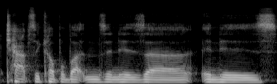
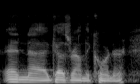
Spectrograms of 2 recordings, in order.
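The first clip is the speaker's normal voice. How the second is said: ordinary delivery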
